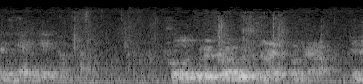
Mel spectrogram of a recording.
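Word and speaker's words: Proloquo2Go: First of all, pronounce this for me. Sure. It's called Proloquo to go.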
